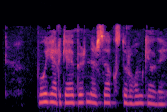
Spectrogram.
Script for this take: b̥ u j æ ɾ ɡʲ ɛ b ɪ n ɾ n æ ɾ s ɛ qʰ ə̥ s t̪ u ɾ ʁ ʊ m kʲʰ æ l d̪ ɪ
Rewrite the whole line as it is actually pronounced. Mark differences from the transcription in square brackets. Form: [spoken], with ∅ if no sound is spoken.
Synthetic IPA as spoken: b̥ u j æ ɾ ɡʲ ɛ b ɪ [∅] ɾ n æ ɾ s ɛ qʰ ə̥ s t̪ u ɾ ʁ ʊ m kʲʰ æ l d̪ ɪ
